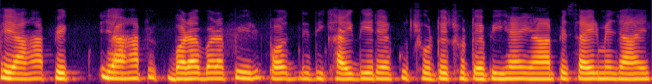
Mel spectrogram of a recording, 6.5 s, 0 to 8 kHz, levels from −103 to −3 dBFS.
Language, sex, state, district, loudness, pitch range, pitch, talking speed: Hindi, female, Bihar, Darbhanga, -18 LUFS, 200-215 Hz, 205 Hz, 200 wpm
